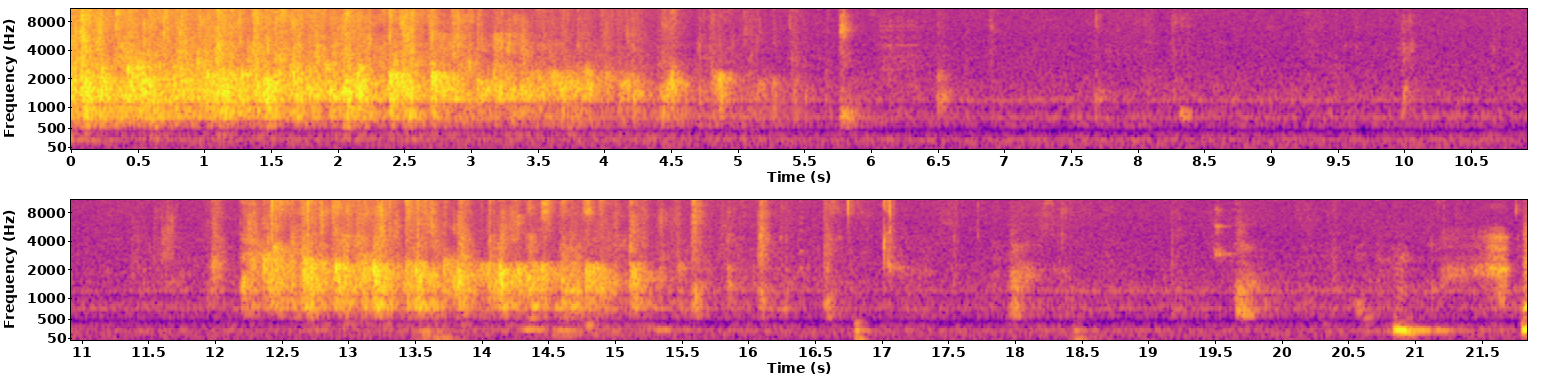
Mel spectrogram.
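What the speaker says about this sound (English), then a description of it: "please give them a big round of applause" Audience at a formal MoU signing ceremony applauding, a broad wash of clapping that fades out, then returns for a few seconds before trailing into quiet room noise with scattered clicks.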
